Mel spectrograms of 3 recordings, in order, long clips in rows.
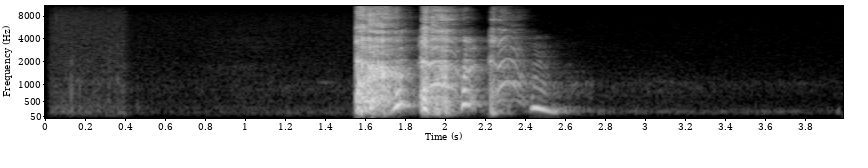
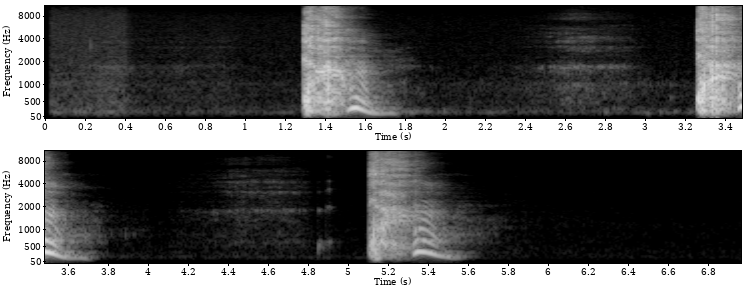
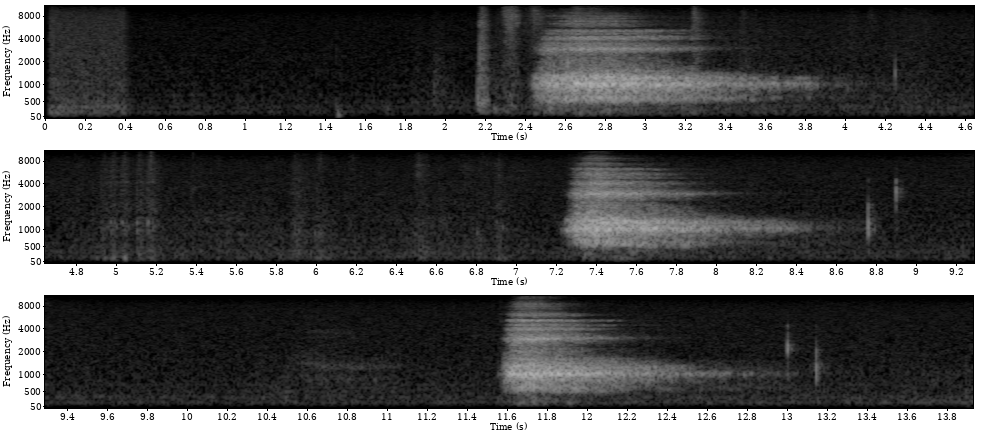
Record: {"cough_length": "4.0 s", "cough_amplitude": 29203, "cough_signal_mean_std_ratio": 0.3, "three_cough_length": "7.0 s", "three_cough_amplitude": 29204, "three_cough_signal_mean_std_ratio": 0.26, "exhalation_length": "13.9 s", "exhalation_amplitude": 2228, "exhalation_signal_mean_std_ratio": 0.37, "survey_phase": "beta (2021-08-13 to 2022-03-07)", "age": "45-64", "gender": "Female", "wearing_mask": "No", "symptom_none": true, "smoker_status": "Current smoker (e-cigarettes or vapes only)", "respiratory_condition_asthma": false, "respiratory_condition_other": false, "recruitment_source": "REACT", "submission_delay": "1 day", "covid_test_result": "Negative", "covid_test_method": "RT-qPCR", "influenza_a_test_result": "Negative", "influenza_b_test_result": "Negative"}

